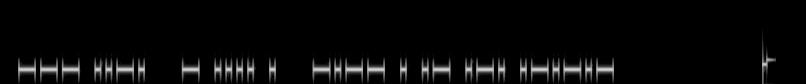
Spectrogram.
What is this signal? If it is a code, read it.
Morse code, heard as a keyed tone, about 22 wpm, 700 Hz. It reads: OF THE YEAR.
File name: practice / 22wpm / Sentences with 3-Word Phrases - 22wpm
